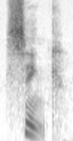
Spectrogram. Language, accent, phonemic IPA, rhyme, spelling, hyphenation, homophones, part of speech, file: English, General American, /ˈsɪŋk/, -ɪŋk, sink, sink, cinque / sync / synch, verb / noun, En-us-sink.ogg
- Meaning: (verb) To move or be moved into something.: To descend or submerge (or to cause to do so) into a liquid or similar substance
